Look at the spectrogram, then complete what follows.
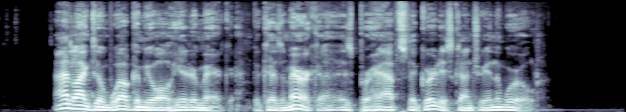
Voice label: standard US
